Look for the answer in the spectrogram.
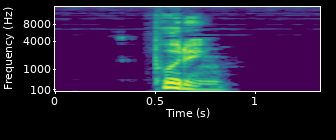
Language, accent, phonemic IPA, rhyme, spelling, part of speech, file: English, Australia, /ˈpʊdɪŋ/, -ʊdɪŋ, pudding, noun, En-au-pudding.ogg
- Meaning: 1. Any of various dishes, sweet or savoury, prepared by boiling or steaming or from batter 2. A type of cake or dessert cooked usually by boiling or steaming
